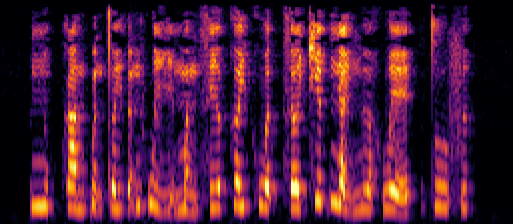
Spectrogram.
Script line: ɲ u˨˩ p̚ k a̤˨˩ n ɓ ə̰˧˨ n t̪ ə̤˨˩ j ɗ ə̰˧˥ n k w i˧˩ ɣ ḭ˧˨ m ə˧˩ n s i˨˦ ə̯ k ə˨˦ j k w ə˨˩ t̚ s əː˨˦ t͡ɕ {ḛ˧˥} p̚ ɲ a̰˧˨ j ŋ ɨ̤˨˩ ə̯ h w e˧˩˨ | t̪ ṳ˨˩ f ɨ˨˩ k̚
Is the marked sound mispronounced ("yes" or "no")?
yes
